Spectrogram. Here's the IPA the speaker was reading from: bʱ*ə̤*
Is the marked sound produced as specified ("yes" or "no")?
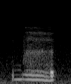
yes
